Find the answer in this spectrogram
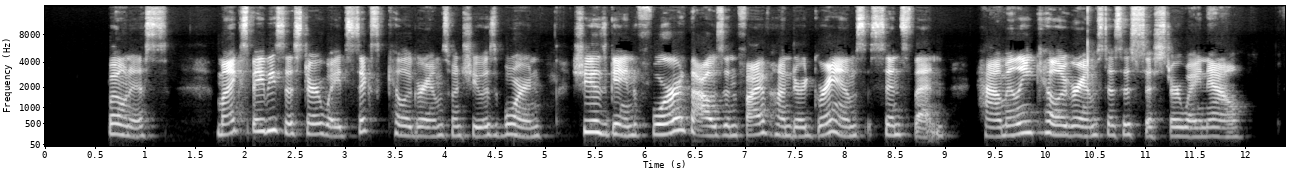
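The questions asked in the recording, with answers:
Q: How many kilograms does his sister weigh now?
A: 10.5 kilograms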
